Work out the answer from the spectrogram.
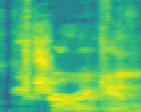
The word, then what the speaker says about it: shuriken: to dual lingo how do you say it shuriken bro a shuriken okay how I hear anyways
